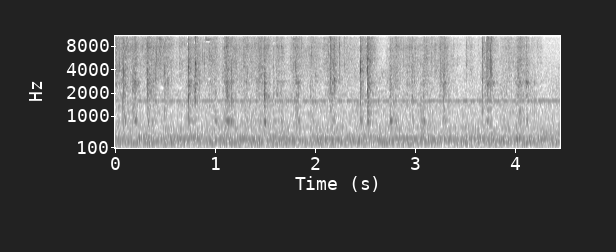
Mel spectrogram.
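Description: Hand-twisted four-peppercorn grinder cracking peppercorns: a quick, irregular run of dry clicks that stops near the end. Under it, a dual-basket air fryer's fan runs with a steady hum while it cooks.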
